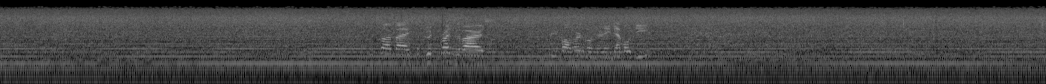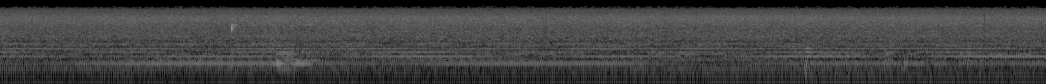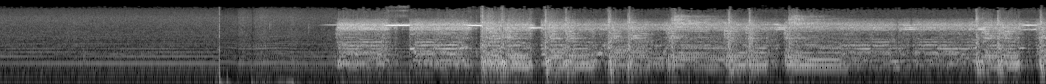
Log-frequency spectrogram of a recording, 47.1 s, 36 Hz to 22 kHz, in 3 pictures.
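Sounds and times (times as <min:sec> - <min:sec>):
electrical hum from amplifiers: 0:00.0 - 0:47.0
tape hiss: 0:00.0 - 0:47.0.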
